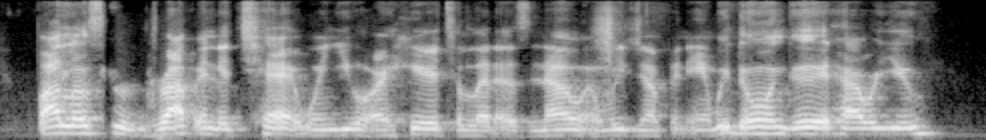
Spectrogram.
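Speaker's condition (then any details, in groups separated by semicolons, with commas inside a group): No condition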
